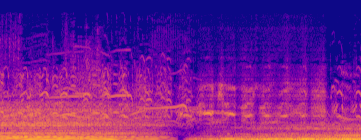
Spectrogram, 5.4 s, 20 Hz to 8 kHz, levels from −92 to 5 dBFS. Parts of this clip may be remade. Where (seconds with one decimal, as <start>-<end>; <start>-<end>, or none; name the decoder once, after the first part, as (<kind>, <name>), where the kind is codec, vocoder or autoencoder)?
3.0-4.9 (autoencoder, DAC-VAE)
